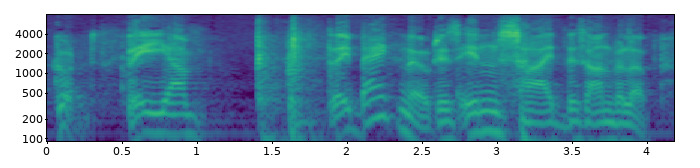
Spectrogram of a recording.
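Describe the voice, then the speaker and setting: An actor playing a skeptical, blustering rich gentleman in a 1970s radio mystery, with a challenging, commanding manner. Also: low voice, big pitch swings, measured pace. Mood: brisk, testing. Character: blustering, skeptical wealthy gentleman, Sir Charles. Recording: dull, noisy vintage radio recording.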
